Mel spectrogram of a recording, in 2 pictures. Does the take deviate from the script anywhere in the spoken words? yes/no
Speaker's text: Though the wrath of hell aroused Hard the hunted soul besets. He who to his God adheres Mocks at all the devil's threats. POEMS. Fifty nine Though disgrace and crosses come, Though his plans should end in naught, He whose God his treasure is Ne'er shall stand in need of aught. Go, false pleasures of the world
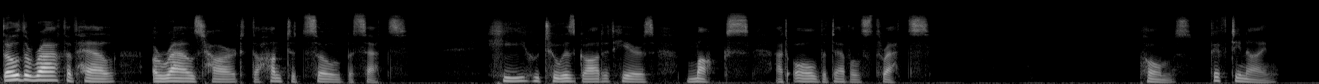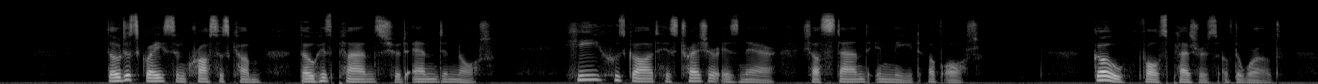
no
